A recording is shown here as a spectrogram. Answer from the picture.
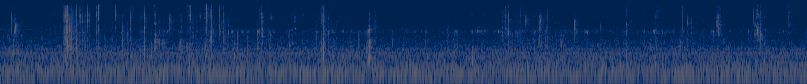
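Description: A person biting into and chewing a soft sausage and cheese English muffin sandwich: faint, irregular small mouth clicks, busiest about a second in.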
